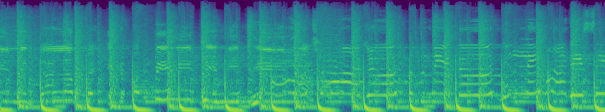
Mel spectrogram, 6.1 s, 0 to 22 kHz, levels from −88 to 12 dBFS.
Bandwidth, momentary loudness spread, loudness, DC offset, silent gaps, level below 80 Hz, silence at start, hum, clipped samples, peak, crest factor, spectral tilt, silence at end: 20 kHz; 2 LU; -7 LUFS; under 0.1%; none; -14 dBFS; 0 s; none; 0.4%; 0 dBFS; 6 dB; -4 dB/octave; 0 s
